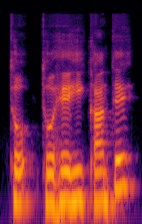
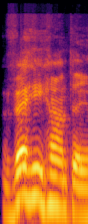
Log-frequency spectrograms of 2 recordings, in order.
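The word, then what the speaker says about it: Vejigante: Vejijante. Tohejicante? Nope, Vejijante, and it's spelled Vejijante.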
